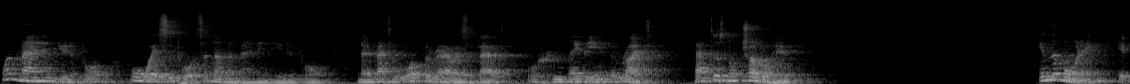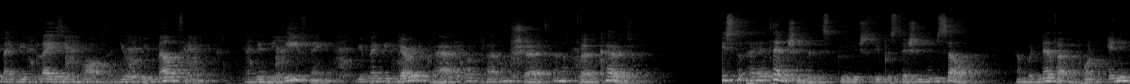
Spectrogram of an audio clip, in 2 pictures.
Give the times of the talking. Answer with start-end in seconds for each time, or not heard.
0.0-8.0, 10.3-17.6, 18.5-22.5.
